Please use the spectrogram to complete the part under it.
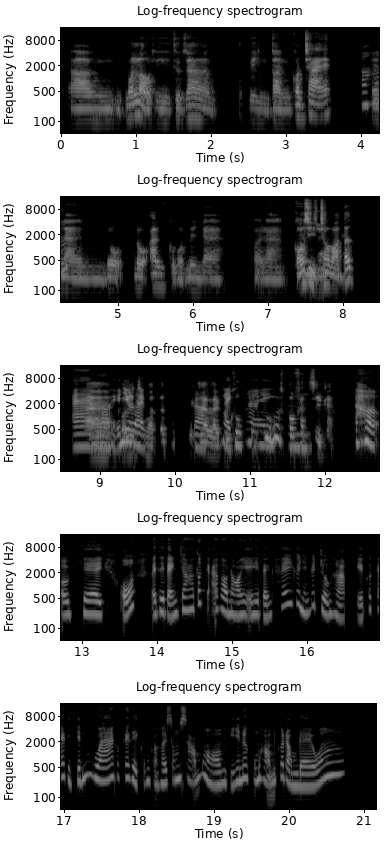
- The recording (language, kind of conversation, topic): Vietnamese, podcast, Bạn có thể kể về một món ăn đường phố mà bạn không thể quên không?
- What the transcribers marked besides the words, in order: tapping; other background noise; laughing while speaking: "Ờ"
